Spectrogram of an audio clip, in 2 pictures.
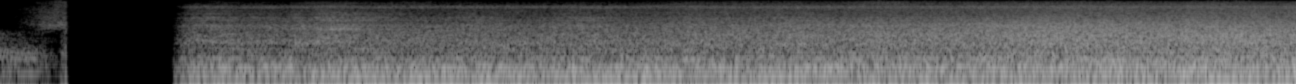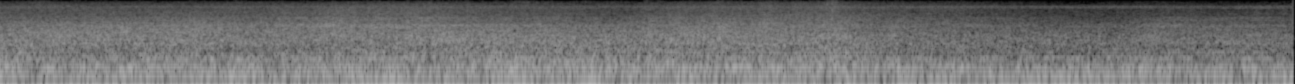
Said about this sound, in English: So you may hear a little bit of a background noise, but the beginning of this episode is the sweet sound of the Pacific Ocean.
